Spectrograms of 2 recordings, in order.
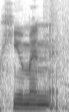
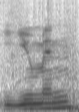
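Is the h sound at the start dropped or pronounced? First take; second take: pronounced; dropped. First: The word begins with a clear h sound. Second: The word begins without any h sound. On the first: The speaker calls it right. "instead of that" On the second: The speaker calls it wrong. "not pronouncing the H"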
